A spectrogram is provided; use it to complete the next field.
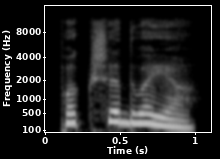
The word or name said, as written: ಪಕ್ಷದ್ವಯ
